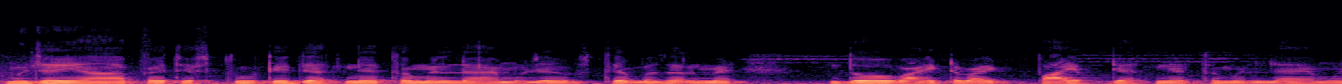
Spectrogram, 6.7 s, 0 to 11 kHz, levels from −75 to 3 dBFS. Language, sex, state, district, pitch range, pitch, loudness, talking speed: Hindi, male, Maharashtra, Mumbai Suburban, 140-145 Hz, 145 Hz, -17 LUFS, 205 wpm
